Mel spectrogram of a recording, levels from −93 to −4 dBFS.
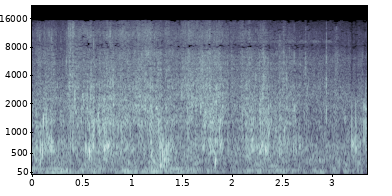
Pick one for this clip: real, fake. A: real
